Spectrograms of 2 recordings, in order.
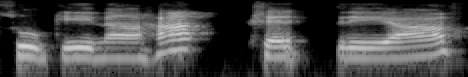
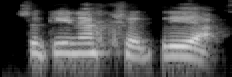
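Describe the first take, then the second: First: The first word ends with a clear 'ha' sound. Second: The first word ends without a final 'ha' sound. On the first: The speaker calls it right. "Completely we have to say that" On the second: The speaker calls it wrong. "nobody is going to say Sukina Kshatriya"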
